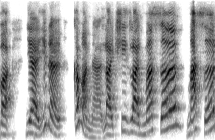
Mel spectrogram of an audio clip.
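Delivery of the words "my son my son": very drawn-out, slow, put-on little southern accent. Imitating a woman, doing a little southern accent. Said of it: "I kind of like doing the little southern accent".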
